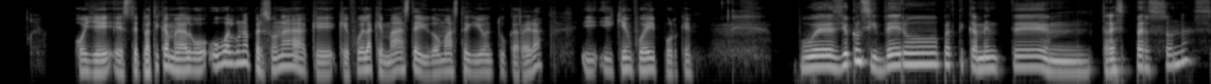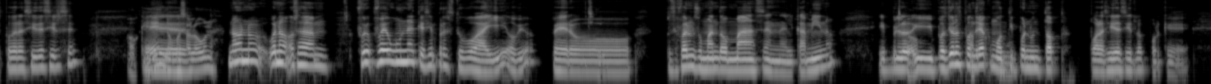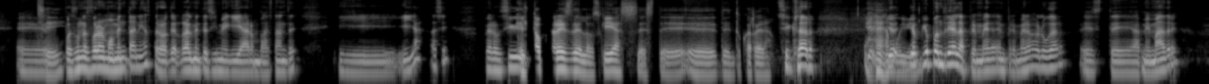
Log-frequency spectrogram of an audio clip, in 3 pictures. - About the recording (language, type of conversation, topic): Spanish, podcast, ¿Quién fue la persona que más te guió en tu carrera y por qué?
- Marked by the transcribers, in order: other background noise; lip smack; chuckle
